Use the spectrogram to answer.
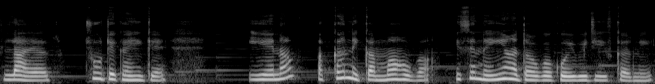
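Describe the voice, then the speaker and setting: A woman's voice: medium pitch, unhurried, mellow, soft background music, natural voice. A woman voicing a jealous, pouty little boy with sulky, petulant retorts, in a storybook reading.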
